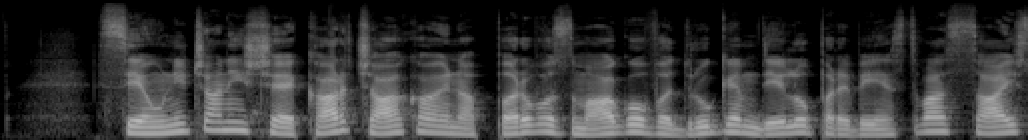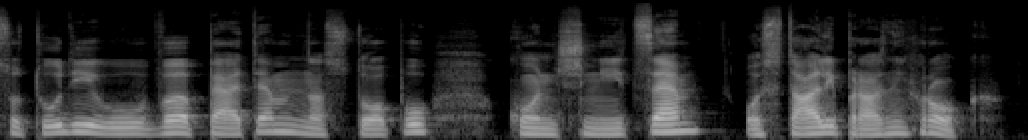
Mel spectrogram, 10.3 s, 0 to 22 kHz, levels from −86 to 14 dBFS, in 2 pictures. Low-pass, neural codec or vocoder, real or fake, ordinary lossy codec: 19.8 kHz; none; real; none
